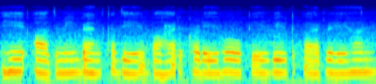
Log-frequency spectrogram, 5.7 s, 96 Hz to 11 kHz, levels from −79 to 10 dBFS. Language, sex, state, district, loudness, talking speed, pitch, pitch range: Punjabi, female, Punjab, Kapurthala, -18 LUFS, 125 wpm, 185 Hz, 180-190 Hz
